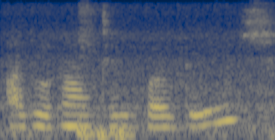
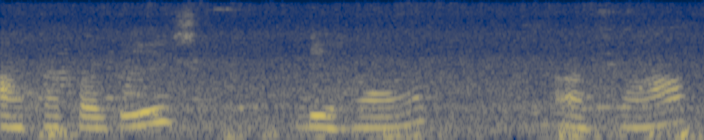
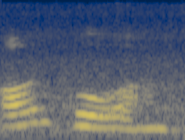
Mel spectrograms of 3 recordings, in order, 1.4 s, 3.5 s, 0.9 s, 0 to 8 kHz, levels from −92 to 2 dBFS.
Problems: constant background noise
